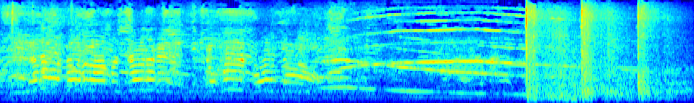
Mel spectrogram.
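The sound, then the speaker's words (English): Flashbang grenades and rubber bullets fired by armored agents at protesters during an immigration enforcement protest. Three sharp, loud bangs come in quick succession after people shout and a falling, siren-like wail sounds. “as you'll hear, they continued undeterred and were met with armored trucks, agents carrying riot shields and rifles, and agents fired at protesters with rubber bullets and threw flashbang grenades.”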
